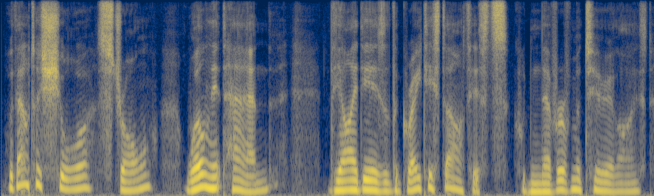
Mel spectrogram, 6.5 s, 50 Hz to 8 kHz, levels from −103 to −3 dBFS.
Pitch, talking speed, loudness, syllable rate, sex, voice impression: 145 Hz, 155 wpm, -18 LUFS, 4.6 syllables/s, male, masculine, middle-aged, slightly relaxed, powerful, slightly hard, raspy, intellectual, calm, mature, friendly, wild, lively, strict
